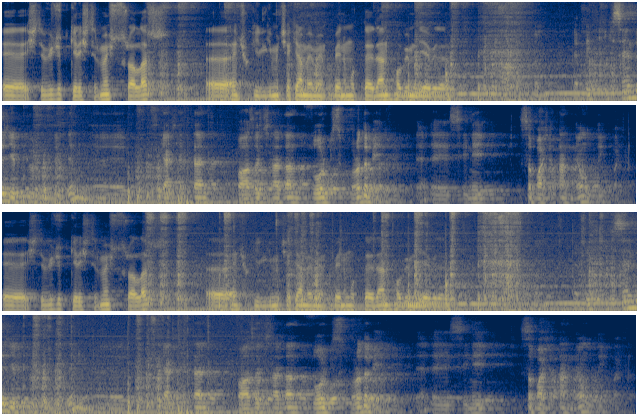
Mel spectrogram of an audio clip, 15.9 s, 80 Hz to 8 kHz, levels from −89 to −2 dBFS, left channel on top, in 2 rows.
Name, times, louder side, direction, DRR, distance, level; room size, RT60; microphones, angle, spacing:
voice 1, 0.0-2.0 2.5-5.6, left 3 dB, 75° left, 0.8 m, -27 dB
Writing, 1.7-11.3, right 2 dB, 70° right, 2.2 m, -35 dB
sound 1, 4.9-10.1, equal, 5° left, 1.0 m, -39 dB
voice 2, 6.2-6.8 7.1-9.5 9.9-14.0 14.4-15.7, equal, 45° left, 3.6 m, -34 dB
28.0 x 21.5 x 6.9 m
head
